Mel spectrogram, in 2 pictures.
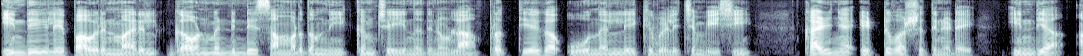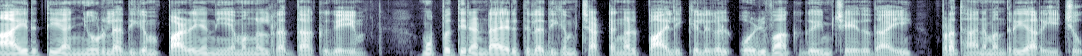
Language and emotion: Malayalam, neutral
